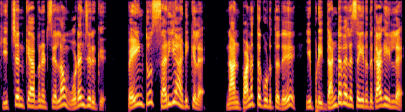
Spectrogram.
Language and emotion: Tamil, angry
